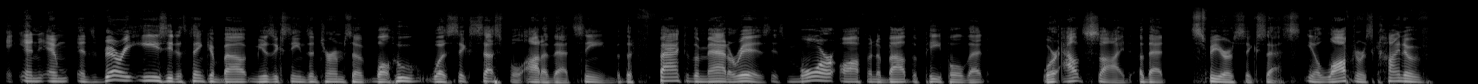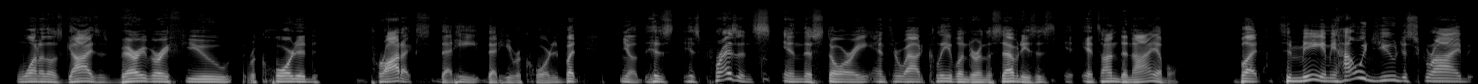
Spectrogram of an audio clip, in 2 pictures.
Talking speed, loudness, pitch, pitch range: 185 wpm, -32 LUFS, 125 Hz, 110-140 Hz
